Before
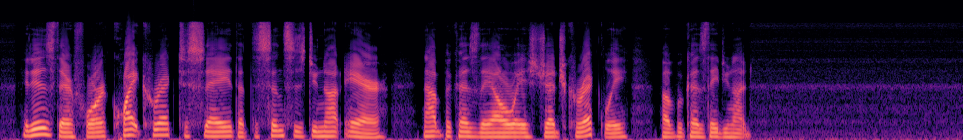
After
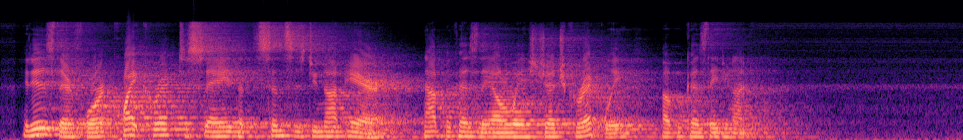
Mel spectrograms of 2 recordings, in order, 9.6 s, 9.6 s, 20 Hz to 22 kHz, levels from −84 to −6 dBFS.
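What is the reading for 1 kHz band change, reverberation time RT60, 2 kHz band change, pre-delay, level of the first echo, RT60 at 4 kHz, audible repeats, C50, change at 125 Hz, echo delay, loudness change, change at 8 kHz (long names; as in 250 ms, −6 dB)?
+5.0 dB, 2.0 s, +5.0 dB, 40 ms, no echo audible, 1.8 s, no echo audible, 4.5 dB, +6.0 dB, no echo audible, +5.0 dB, +5.0 dB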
